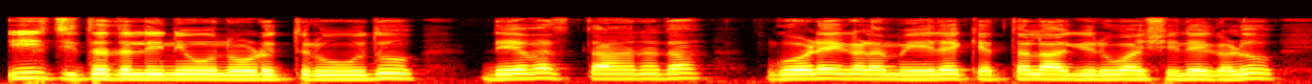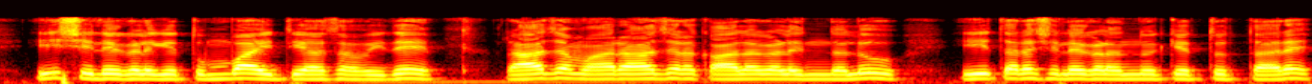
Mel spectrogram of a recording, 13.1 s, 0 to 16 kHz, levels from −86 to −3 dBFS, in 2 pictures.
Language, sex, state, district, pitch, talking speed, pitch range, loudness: Kannada, male, Karnataka, Shimoga, 165 Hz, 90 wpm, 160-175 Hz, -15 LUFS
